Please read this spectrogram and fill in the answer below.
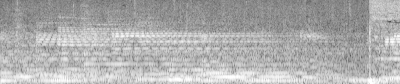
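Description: Black/melodic death metal demo recording: a slow melodic passage of held notes. Near the end drums and distorted guitars come in, with regular heavy hits.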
